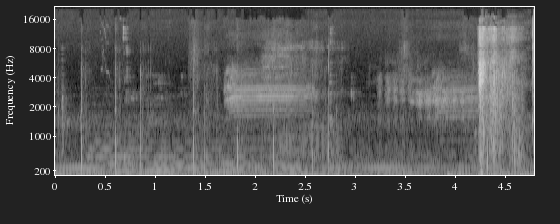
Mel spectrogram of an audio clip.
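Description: Sheep bleat repeatedly in a game soundscape, wavering calls over a steady low musical drone, with a sharp brighter burst near the end.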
